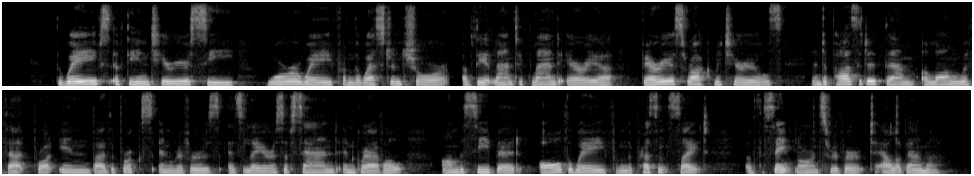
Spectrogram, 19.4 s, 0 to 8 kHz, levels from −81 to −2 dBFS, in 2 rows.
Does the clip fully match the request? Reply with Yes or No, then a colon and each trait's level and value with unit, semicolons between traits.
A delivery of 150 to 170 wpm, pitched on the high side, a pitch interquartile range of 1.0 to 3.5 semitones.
No: average, 180 wpm; high, 210 Hz; average, 2.9 semitones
